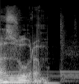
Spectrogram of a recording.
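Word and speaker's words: Azure: А ты как каким э-, э-, Эжуром назвал? – Ну, там несколько произношений есть.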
